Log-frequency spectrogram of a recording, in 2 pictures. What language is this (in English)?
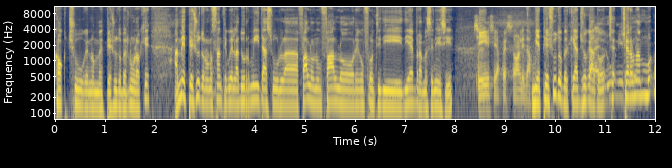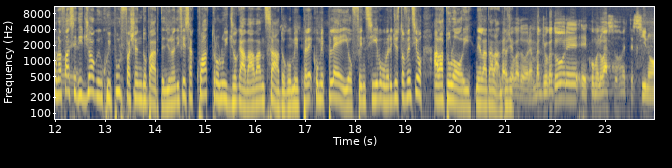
Italian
